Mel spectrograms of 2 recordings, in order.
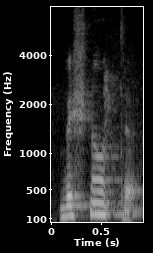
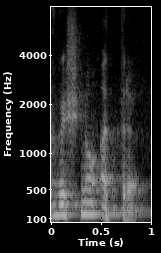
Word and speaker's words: Vishnotra: Vishnotra, not Vishnu Atra, Vishnotra, Haritra, like that.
